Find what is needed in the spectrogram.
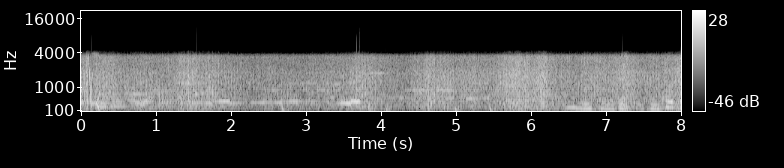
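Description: Weak shortwave AM broadcast on 5915 kHz received on a software-defined radio in synchronous AM mode: faint programme audio buried in steady band noise, with a few sharp static crackles.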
